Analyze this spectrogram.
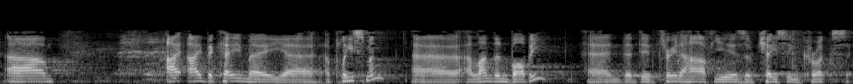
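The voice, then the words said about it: South London English accent. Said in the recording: “South London, Croydon area. And that explains a bit my accents, if some of you are struggling with it. I'm told I have an accent”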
